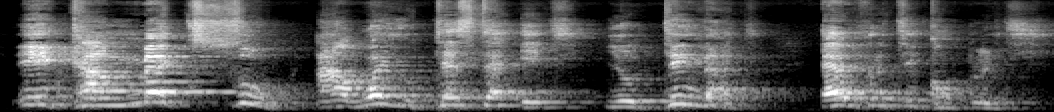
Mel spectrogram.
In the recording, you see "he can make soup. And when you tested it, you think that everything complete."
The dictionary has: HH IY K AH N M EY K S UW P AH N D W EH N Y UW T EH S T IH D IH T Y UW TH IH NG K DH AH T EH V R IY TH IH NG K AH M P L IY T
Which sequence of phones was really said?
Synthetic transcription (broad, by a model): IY K AH N M EY K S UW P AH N W EH N Y UW T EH S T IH IH T Y UW T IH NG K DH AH T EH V R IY T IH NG K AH M P L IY T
